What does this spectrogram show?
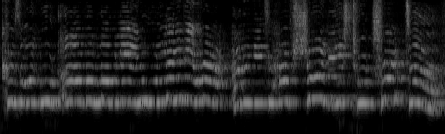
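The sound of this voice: Pitched extremely high, a put-on character voice moves at a fairly quick pace.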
